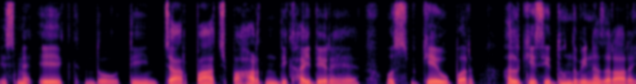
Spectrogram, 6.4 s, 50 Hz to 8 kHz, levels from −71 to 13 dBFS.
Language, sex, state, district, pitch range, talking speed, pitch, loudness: Hindi, male, Himachal Pradesh, Shimla, 110-130 Hz, 200 wpm, 120 Hz, -19 LUFS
